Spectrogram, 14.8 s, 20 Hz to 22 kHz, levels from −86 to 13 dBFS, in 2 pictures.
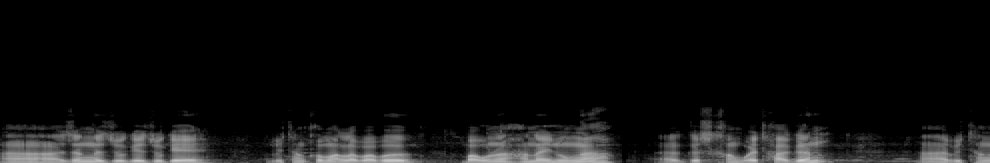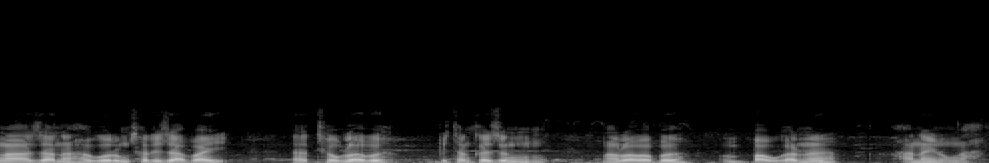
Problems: low volume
